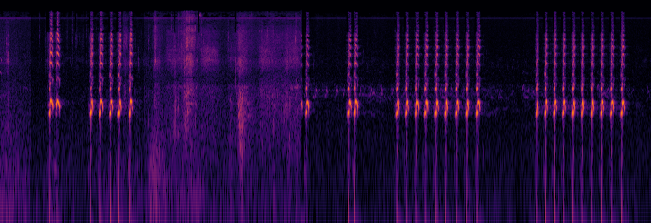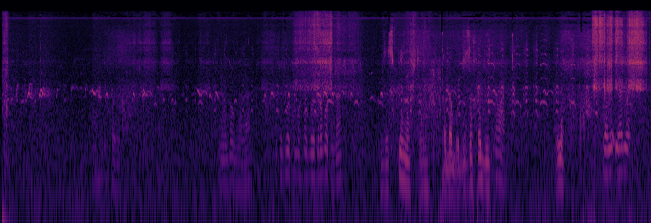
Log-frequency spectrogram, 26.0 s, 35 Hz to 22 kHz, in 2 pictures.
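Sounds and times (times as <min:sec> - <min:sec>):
goose honking: 0:15.0 - 0:25.9.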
